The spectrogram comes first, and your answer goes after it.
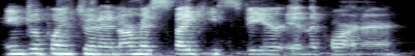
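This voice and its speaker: A woman reading the scene's action descriptions in a steady, matter-of-fact way over a video call. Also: medium pitch, brisk, vocal fry, slight background noise, rough recording. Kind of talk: reading stage directions at a table read.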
